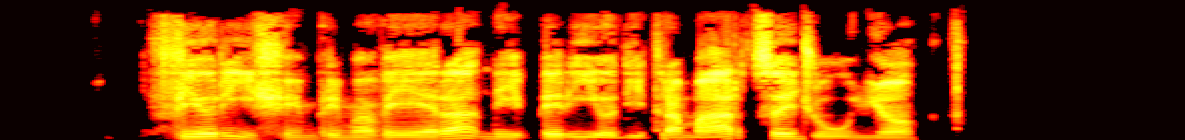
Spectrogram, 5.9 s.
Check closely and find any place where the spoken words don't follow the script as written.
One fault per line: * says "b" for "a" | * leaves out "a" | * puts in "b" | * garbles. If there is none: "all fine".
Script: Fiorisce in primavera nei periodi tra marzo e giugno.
all fine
